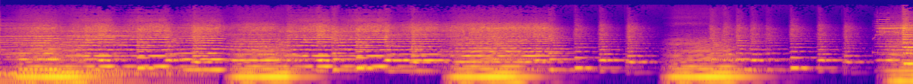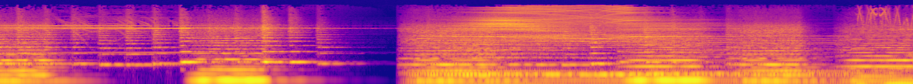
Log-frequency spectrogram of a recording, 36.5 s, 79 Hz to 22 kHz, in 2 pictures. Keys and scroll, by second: 5.4 d, 8.8 super+d, 12.0 Left, 12.0 Left, 24.5 Left, 29.4 Up.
